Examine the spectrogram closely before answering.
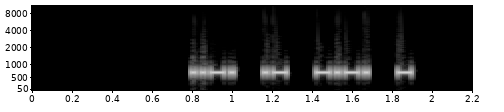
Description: Morse code, heard as a keyed tone, about 53 wpm, 700 Hz. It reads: F A C T
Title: 2x Character Spacing - Top 500 Words - 50wpm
